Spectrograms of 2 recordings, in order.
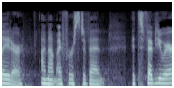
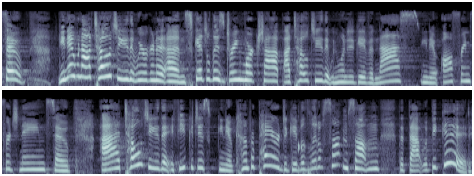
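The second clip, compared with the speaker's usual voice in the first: put-on Southern US accent throughout, pitched up; 8 semitones higher than usual. Retelling what a woman said about an offering for janine: southern accent. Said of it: "She speaks in a southern accent".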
